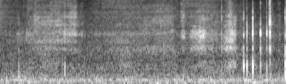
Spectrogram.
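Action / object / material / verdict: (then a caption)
tap / small cardboard box / cardboard / none. Fingertips and nails scratch and tap the top and sides of a small, hollow, closed white cardboard iPhone X box held on a mat. A soft, steady papery scratching hiss fills most of the clip, then about six sharp, hollow taps click out near the end.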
